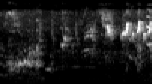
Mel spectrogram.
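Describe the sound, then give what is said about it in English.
An Australian magpie in a tree mimicking other birds, running through a quick, varied string of gurgling warbles and higher chirps, clear with no talking. “It's mimicking the sounds of other birds, just like the lyrebird does.”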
